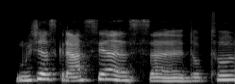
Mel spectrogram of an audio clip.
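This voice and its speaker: Against a quiet background, a woman talks at a very slow pace. Her pitch varies in an ordinary way. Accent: non-native. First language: English (speaking Spanish). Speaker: professor, keynote speaker. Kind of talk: lecture. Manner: halting.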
